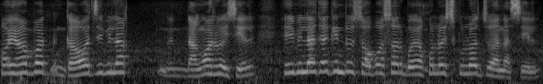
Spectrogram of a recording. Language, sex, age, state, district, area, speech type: Assamese, female, 45-60, Assam, Nalbari, rural, spontaneous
